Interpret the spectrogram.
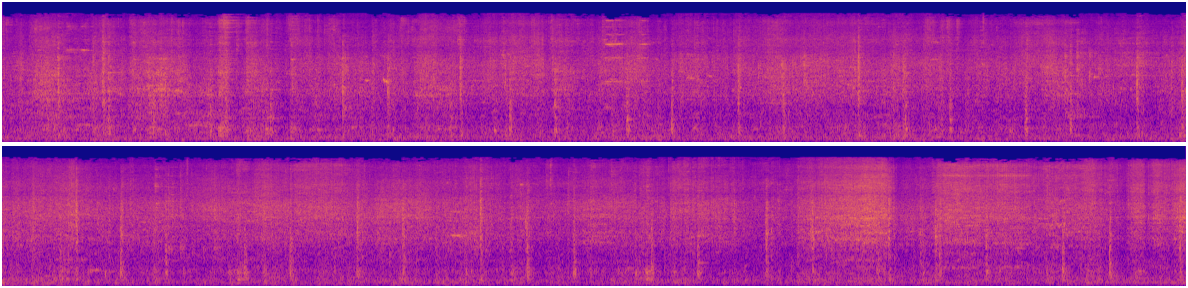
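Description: Freight train cars rolling past close by, their wheels clacking over the rail joints in a steady stream of knocks over a continuous rolling rumble.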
